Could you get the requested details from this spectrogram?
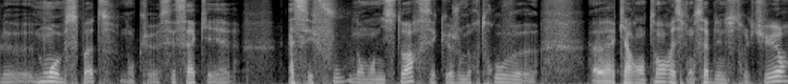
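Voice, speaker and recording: The man here speaks at a fairly slow pace. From Normandy, France (Rouen). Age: 40s. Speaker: wakepark manager and sports federation official. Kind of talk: podcast interview, casual chat. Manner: hesitant, many fillers.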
